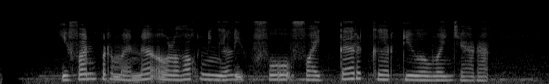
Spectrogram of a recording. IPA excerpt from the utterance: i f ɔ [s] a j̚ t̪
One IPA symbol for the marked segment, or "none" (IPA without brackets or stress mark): f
